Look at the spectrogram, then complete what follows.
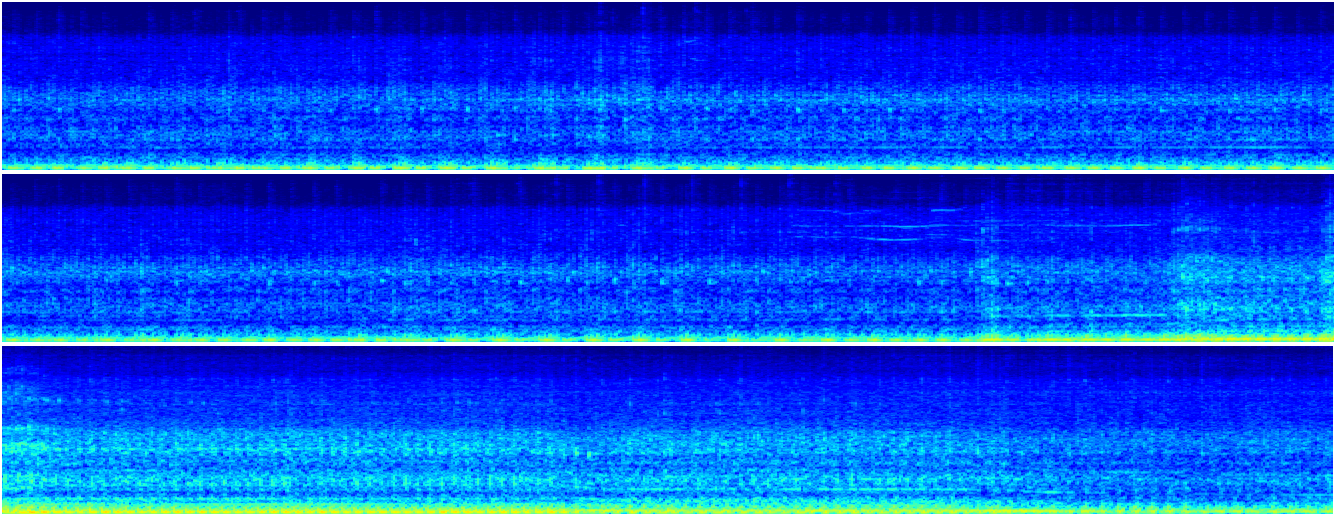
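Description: Small farm tractor's engine idling with a steady rapid low pulsing, then running louder and heavier from a little past halfway as it drives the hydraulics of a bale loader arm lifting a round hay bale.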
